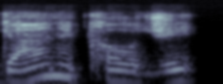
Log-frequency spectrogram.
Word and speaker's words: gynecology: specialist is a urologist okay next specialty is gynecology and obstetrics notice pronunciation here guys gynecology okay so the specialist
